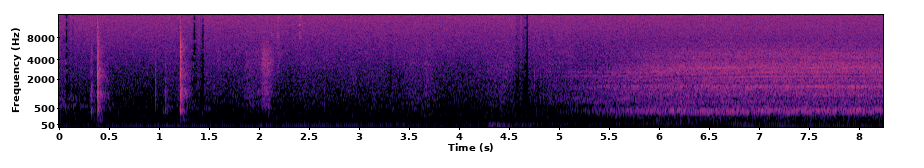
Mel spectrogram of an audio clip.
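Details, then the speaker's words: Cheap unbranded UC46 LED WiFi projector: a few clicks, then a loud, steady rushing whoosh with a faint hum as its cooling fans run; the fans are noisy. "you can hear the fans fairly loud and I'll just spin the camera so we can have a look at the picture"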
